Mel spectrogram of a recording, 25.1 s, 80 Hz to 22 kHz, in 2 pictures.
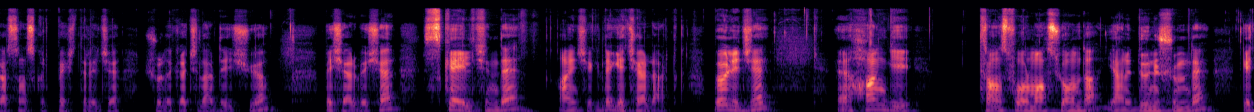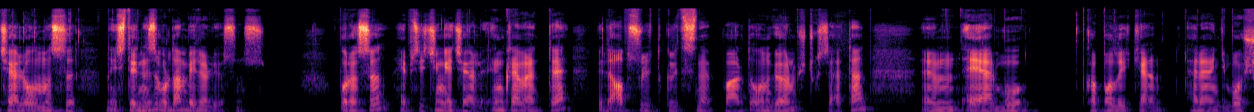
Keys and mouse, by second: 8.3-19.8 drag, 23.7 click, 24.7 g.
